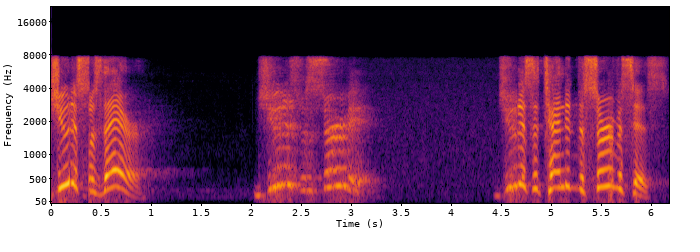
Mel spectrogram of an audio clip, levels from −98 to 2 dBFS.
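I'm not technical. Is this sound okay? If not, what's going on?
No. The whole recording went through the Speex codec, an older internet-calling compression scheme that squeezes speech into very little data. At the setting used here, the speech sounds noticeably rough and hoarse from start to finish.

There are also three moments of VoIP packet loss concealed by the speech codec: bits of the call never arrived, and the receiving end guessed at the missing sound. At 0.31 to 0.44 s, 2.89 to 2.96 s and 5.57 to 5.64 s, the voice smears into a brief buzzy or fuzzy fade, sounding weak for a moment afterwards.

From 2.10 to 4.65 s the sound suddenly turns distant, hollow and roomy, noticeably quieter and thinner, with more background hiss, then snaps back. This points to a switch to a distant microphone, likely because the close microphone dropped out and a farther one took over.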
